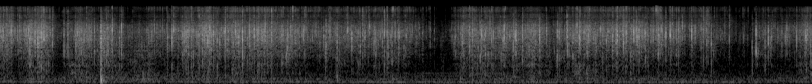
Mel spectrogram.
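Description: Long polished fingernails scratch across a roll of red plastic bubble wrap lying on its side, making a dense, continuous crinkling and scratching that is almost entirely high and bright. The sound briefly drops quieter around the middle before the scratching picks back up at full intensity.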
